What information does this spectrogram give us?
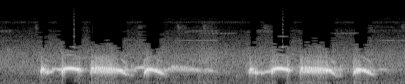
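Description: A zebra dove gives two bursts of soft, rapid cooing, each a string of short rolling and trilled notes near the middle of its range, separated by a brief pause.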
